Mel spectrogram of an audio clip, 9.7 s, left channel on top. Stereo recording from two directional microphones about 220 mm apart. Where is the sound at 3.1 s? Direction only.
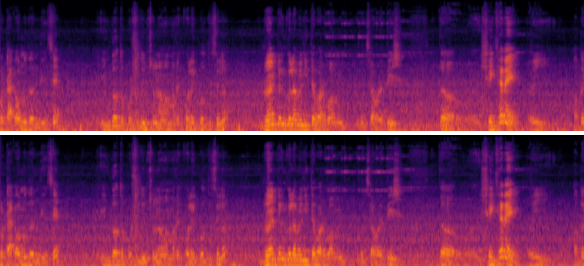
15° left (ahead or behind).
